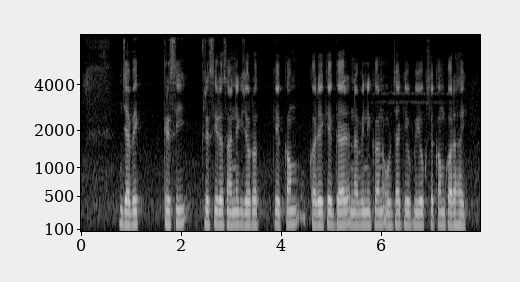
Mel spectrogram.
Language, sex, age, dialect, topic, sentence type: Magahi, male, 25-30, Western, agriculture, statement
